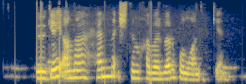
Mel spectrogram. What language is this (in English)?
Uyghur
